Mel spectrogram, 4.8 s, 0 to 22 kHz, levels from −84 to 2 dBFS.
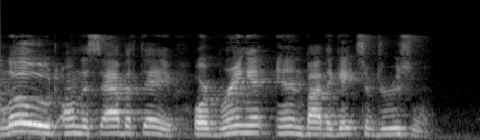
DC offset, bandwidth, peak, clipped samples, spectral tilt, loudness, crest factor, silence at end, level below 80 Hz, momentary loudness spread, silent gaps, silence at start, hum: under 0.1%; 8.2 kHz; -2 dBFS; under 0.1%; -5.5 dB/octave; -18 LUFS; 16 dB; 0.55 s; -60 dBFS; 13 LU; none; 0 s; none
